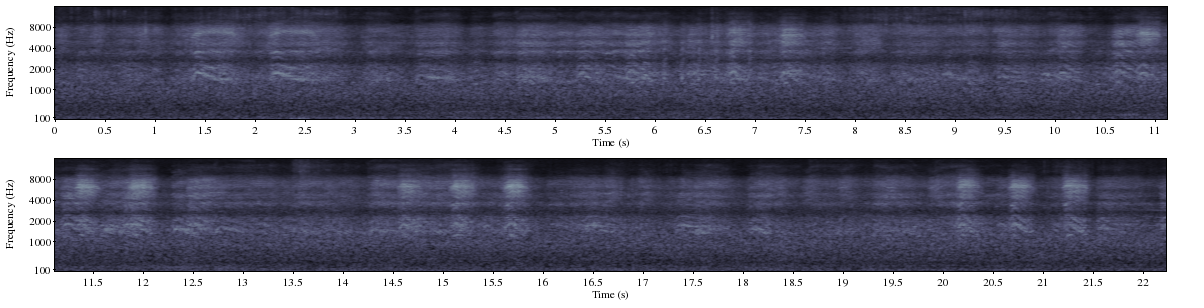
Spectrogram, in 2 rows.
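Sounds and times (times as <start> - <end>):
many crows cawing: 0.0 - 22.2.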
